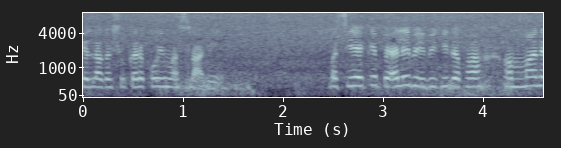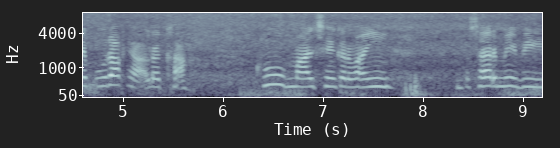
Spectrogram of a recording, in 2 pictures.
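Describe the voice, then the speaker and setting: Chatty woman vlogging on a walk. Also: high voice. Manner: chatty, breathing hard while walking uphill. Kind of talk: casual vlog while walking. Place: outdoors in a German village. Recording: faint outdoor background noise.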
